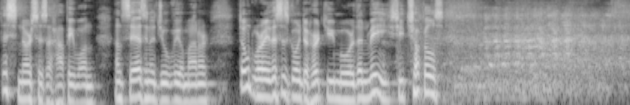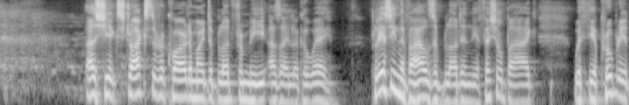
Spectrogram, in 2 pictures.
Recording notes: The November Black Box event was hale & hearty. Tenx9 is a live storytelling event where nine people have up to ten minutes each to tell a true story from their own life on a particular theme. It began in Belfast in 2011 in the Black Box.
